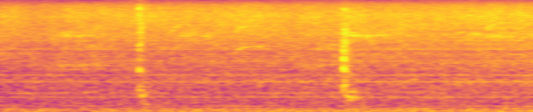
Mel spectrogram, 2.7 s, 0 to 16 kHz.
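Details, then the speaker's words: Ford Ranger/Mazda BT-50 3.2 or 2.2 diesel with P244C/P2463 exhaust temp low codes: DPF fuel dosing pump pulsed with an earth supply gives three sharp clicks a second apart, drawing 2.7 A but only dribbling fuel; low output suspected. "i'm sort of giving a pulse earth on that pump and you can hear that pump clicking"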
